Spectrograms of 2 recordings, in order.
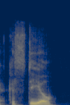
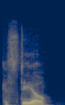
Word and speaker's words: Castillo: I'm going to stop you there, Castillo. – What? – Castillo. – What do you mean? – That's how you say it. – It's like Australia. – The L is silent.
